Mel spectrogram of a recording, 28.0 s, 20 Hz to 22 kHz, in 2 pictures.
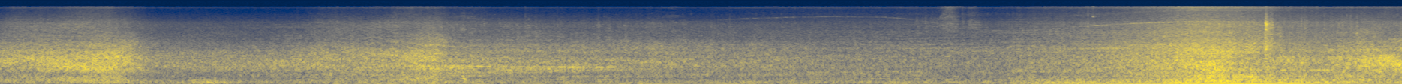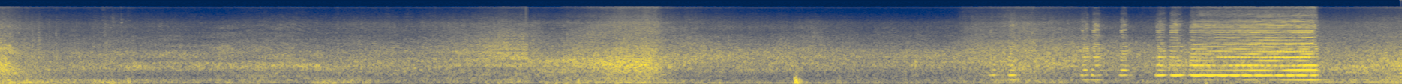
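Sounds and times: steady traffic noise: 0.0 - 28.0
truck driving past: 4.4 - 15.3.

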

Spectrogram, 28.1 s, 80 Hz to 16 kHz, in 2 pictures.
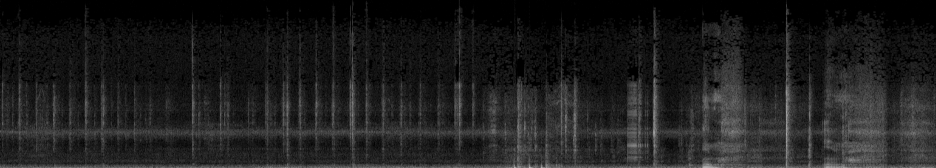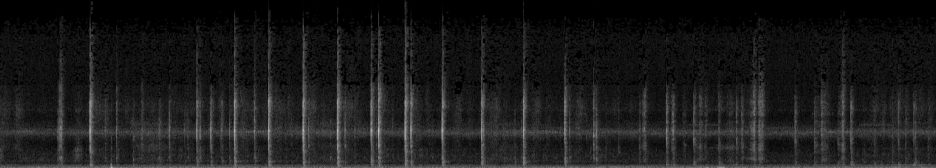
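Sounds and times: sharp irregular clicks: 0.0 - 9.0, 14.8 - 28.0
steady low rumble: 0.0 - 26.3.

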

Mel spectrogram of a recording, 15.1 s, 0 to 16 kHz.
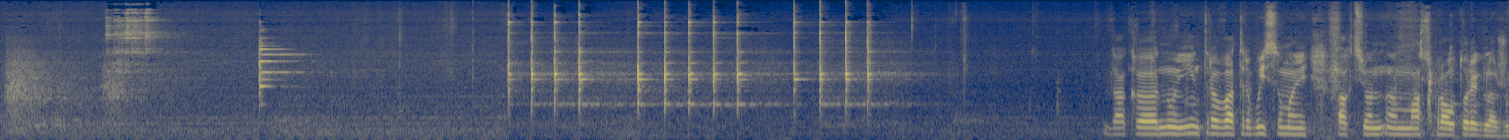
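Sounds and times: sharp metal knocks: 2.6 - 3.2, 5.1 - 9.1.

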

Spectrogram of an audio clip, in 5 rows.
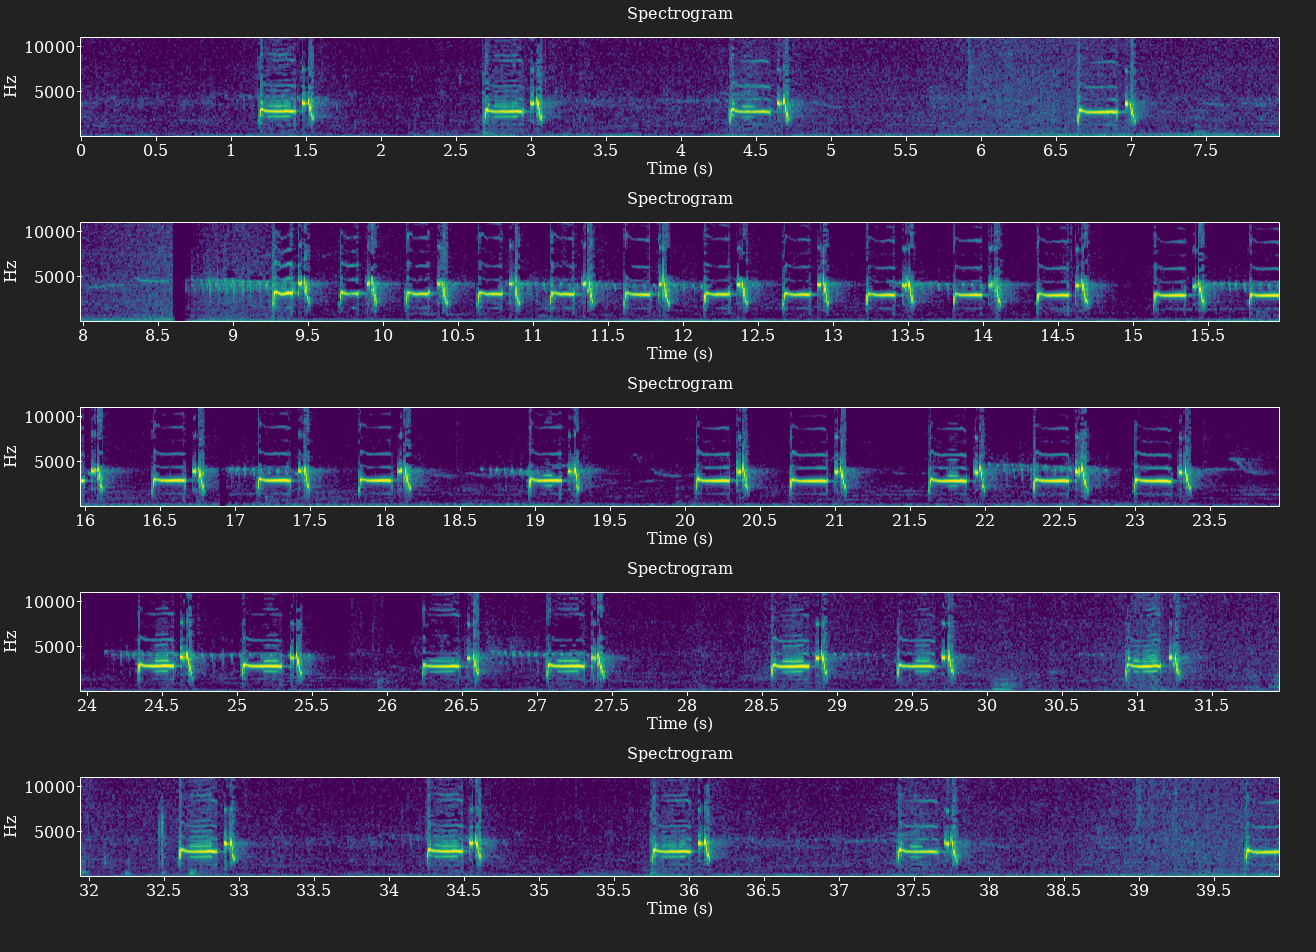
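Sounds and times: bird calling high sharp notes: 6.6 - 7.1, 35.8 - 36.2, 37.4 - 37.9.

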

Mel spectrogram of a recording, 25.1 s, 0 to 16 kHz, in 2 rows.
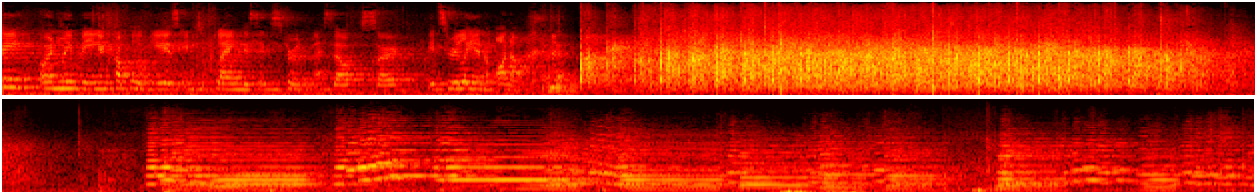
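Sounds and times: audience applause: 5.8 - 12.6
accordion playing chords: 13.8 - 25.0.

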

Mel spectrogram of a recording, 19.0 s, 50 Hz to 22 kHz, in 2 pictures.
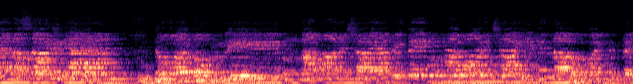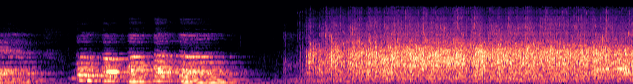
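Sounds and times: a cappella ensemble singing: 0.0 - 13.6
audience applause: 13.8 - 18.9.

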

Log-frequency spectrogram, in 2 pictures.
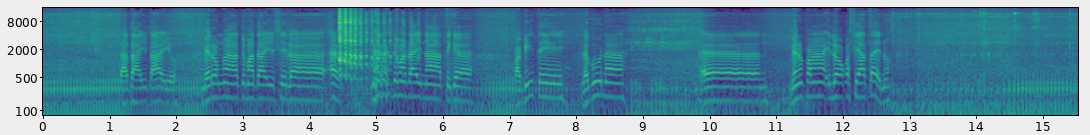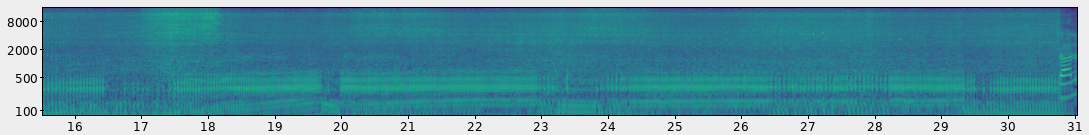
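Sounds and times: motorcycle engine running: 0.0 - 7.8, 12.6 - 19.4, 23.7 - 31.0.

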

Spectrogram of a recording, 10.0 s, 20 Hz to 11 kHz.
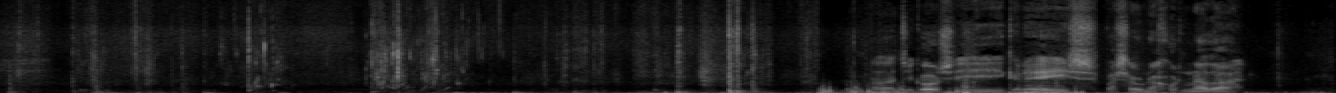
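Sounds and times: water splashing and trickling: 1.4 - 5.0.

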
